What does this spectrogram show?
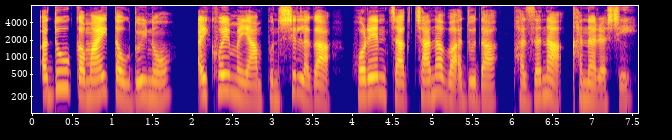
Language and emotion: Manipuri, neutral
